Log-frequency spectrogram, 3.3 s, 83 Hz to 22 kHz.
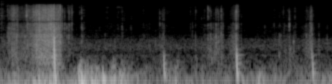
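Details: New replacement wheel bearing for a 1.2 petrol Vauxhall Corsa C, spun by hand off the car: quiet, with only handling clicks and rustle, no grinding. The old bearing it replaces sounded grindy and crunchy.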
